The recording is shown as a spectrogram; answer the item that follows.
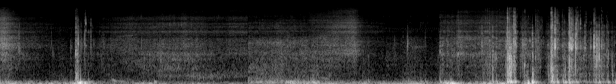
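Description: Wind buffeting a head-mounted action camera and water rushing and spraying under a kiteboard planing over flat water. There is a loud thud about a second in, and a run of sharp slaps and splashes over the last second and a half.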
